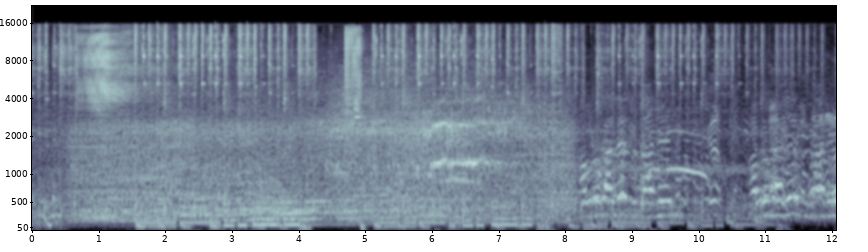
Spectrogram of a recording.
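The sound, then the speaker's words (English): A taxi pushes through busy, chaotic city traffic in Khartoum, its engine rumbling steadily amid a dense wash of surrounding vehicles, with honking and indistinct voices rising toward the end. “But first, my taxi driver has to fight his way through Khartoum's chaotic traffic.”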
